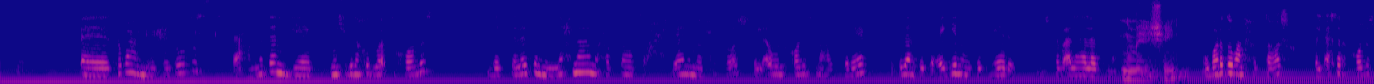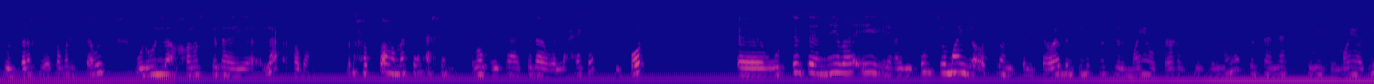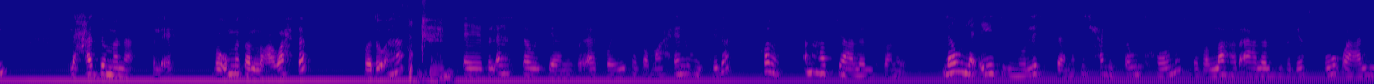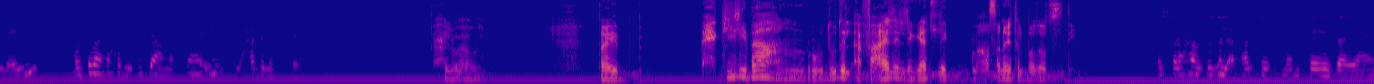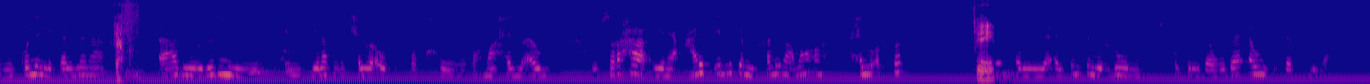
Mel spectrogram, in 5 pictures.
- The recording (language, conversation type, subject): Arabic, podcast, احكيلي عن تجربة طبخ نجحت معاك؟
- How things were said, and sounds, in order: mechanical hum; chuckle; background speech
